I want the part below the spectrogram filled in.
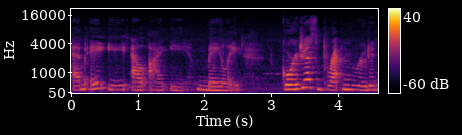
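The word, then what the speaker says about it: Maelie: that was sent in is melee spell m-a-e-l-i-e melee gorgeous breton rooted name meaning princess next i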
